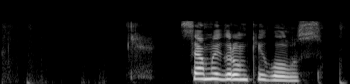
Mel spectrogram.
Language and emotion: Russian, neutral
